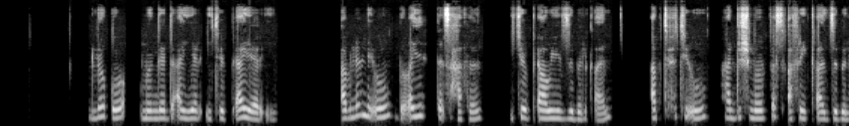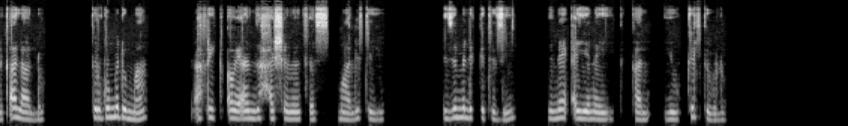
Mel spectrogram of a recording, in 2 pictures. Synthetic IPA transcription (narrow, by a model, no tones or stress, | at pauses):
loɡo̞ | mɐŋɡɐd̪ḭʔa̰jːɛɾʔit̪ʰjo̞pʼːjajɛɾʔḭju | ʔaβlɨʕliʔubɨχʼɨjːɪzɨt̪ʰɐt͡sʼħafɐ | ʔit̪ʰjo̞pʼjawizɨβɨlkʼal | ʔaβt̪ʰɨ̥ħt̪ʰiʔu | ħad̪uʃmɐnfɐsafɾikʼazɨβɨlkʼalalːo̞ | t̪ʰɨɾɡumɨd̪ɨmːa | nɨ̰ʔafɾikʼawijanzɨħaʃɛmɐnfɐsmalɐt̪ɨjːu | ʔɨzimɨlɨkːɨt̪ʰɨzi | nɨnajʔa̰jːɛnajt̪ʰɨ̥kʰːal | jɪwʊkːɨlt̪ʰɨβlu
